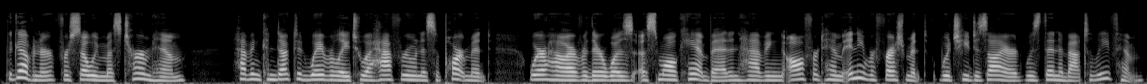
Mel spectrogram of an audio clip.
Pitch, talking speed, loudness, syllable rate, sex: 205 Hz, 205 wpm, -19 LUFS, 6.1 syllables/s, female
